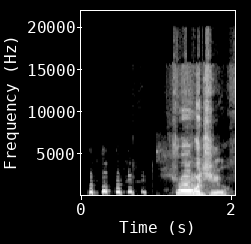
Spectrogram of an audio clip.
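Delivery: playful high slow pet-scold; mock scolding baby talk. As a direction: tease the cat in a silly high voice.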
